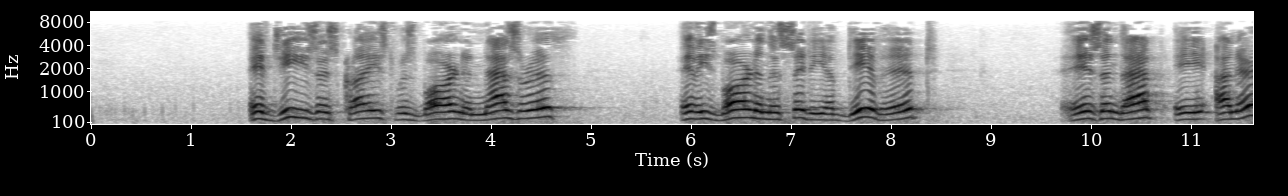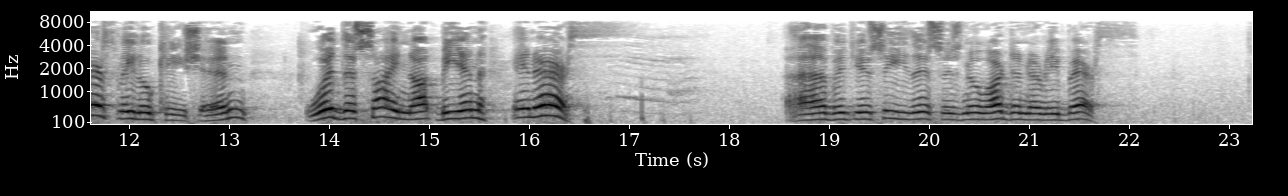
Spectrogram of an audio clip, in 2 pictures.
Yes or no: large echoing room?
yes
